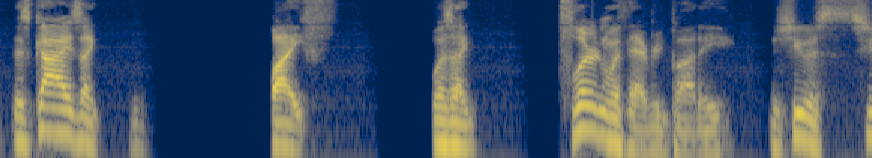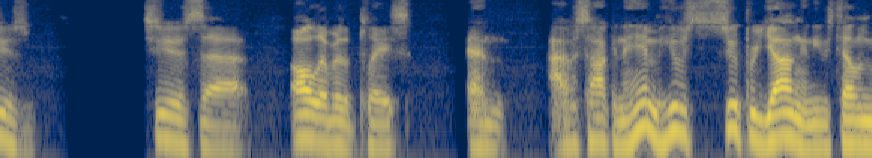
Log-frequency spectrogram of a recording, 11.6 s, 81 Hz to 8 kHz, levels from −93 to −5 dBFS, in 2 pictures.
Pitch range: 95-130 Hz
